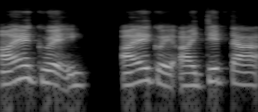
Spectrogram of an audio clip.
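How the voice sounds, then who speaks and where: A woman speaks with a Midlands accent in a bright, sharp tone. Her pitch varies in an ordinary way against a quiet background. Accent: British Midlands. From English Midlands, near Birmingham. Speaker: podcast host. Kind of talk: interview conversation.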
